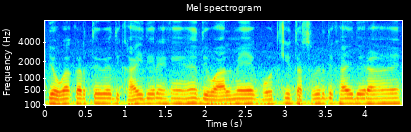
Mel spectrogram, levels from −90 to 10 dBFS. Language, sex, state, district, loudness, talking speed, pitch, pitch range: Hindi, male, Chhattisgarh, Raipur, -15 LUFS, 230 wpm, 125 Hz, 120-130 Hz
